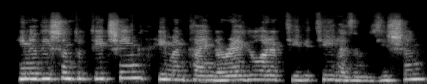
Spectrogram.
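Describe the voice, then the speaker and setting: Fairly quick speech in a Portuguese accent, with fairly even intonation. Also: woman. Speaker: session chair and design professor. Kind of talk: formal introduction of speakers. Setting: online session. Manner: reading from notes, with hesitations.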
